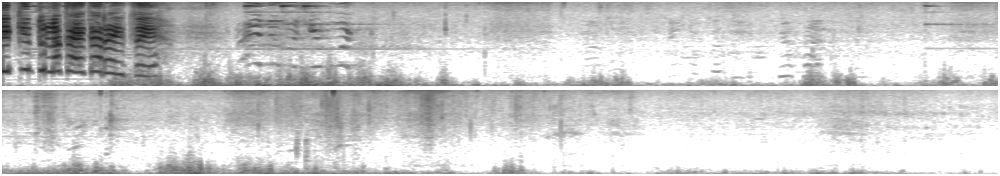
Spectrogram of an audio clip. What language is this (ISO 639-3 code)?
ron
